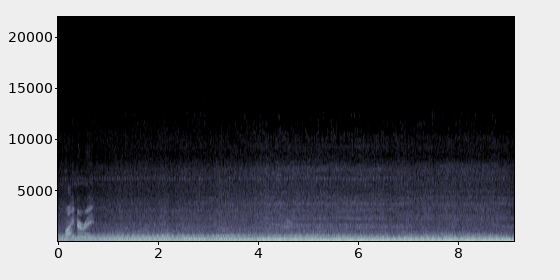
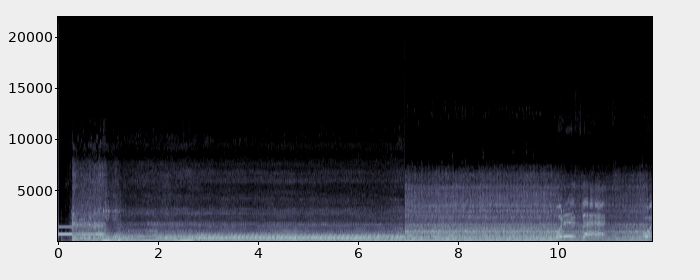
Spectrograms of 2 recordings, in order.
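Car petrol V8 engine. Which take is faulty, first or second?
second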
